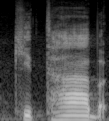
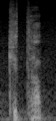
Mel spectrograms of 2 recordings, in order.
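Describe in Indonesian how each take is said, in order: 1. Diucapkan dengan bunyi Arab. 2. Diucapkan dengan bunyi Indonesia. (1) "Kalau dalam bahasa Arabnya kitab" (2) "kalau kita kitab"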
